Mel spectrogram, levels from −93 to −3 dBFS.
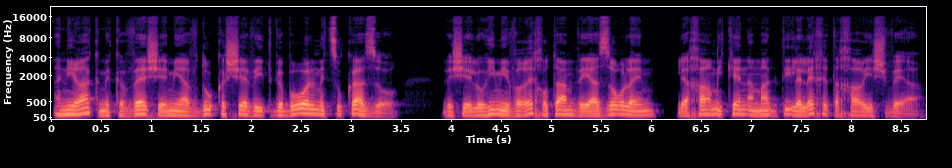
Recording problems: none

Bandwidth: 16 kHz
